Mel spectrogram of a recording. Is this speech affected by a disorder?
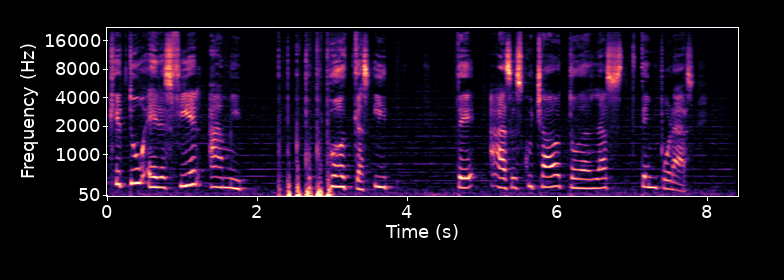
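Yes: stuttering; since childhood, hidden in school by staying silent, emo phase as mask for frustration; speaks openly in public as a person who stutters, hosts podcast; here blocks.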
